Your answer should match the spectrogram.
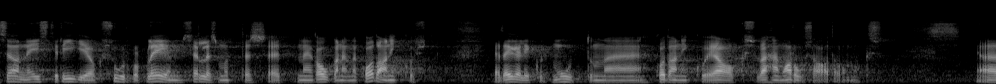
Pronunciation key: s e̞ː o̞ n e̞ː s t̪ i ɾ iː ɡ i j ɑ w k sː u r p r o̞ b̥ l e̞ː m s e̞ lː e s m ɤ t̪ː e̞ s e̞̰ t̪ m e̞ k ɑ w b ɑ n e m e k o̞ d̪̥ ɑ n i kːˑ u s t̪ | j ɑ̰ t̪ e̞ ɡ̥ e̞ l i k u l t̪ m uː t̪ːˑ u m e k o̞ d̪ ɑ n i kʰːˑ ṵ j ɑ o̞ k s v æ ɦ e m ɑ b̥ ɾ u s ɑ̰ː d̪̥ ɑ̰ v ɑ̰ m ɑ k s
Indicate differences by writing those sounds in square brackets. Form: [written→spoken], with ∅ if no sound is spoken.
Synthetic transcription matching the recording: s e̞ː o̞ n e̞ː s t̪ i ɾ iː ɡ i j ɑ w k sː [u→uː] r p r o̞ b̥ l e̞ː m s e̞ lː e s m ɤ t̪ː e̞ s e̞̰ t̪ m e̞ k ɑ w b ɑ n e m e k o̞ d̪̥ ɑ n i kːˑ u s t̪ | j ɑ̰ t̪ e̞ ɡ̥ e̞ l i k u l t̪ m uː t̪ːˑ u m e k o̞ d̪ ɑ n i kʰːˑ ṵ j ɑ o̞ k s v æ ɦ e m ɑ [b̥→∅] ɾ u s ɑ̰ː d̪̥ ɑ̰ v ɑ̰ m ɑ k s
